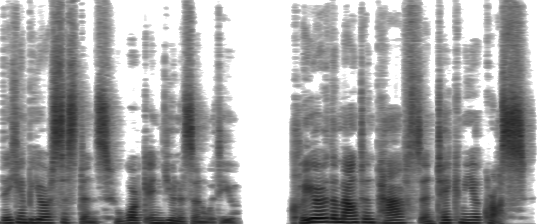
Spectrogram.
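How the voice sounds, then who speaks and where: A woman playing an earnest, fretful male monk master in an audio drama, speaking in a measured, admonishing way. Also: mid-range voice, expressive, lightly acted. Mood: earnest, coaxing.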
